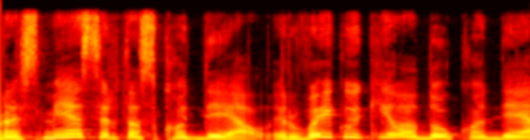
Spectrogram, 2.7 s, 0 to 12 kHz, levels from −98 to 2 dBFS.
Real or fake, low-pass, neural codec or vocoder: fake; 10.8 kHz; vocoder, 44.1 kHz, 128 mel bands every 512 samples, BigVGAN v2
